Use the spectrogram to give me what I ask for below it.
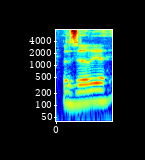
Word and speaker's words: Azalea: Azalea.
